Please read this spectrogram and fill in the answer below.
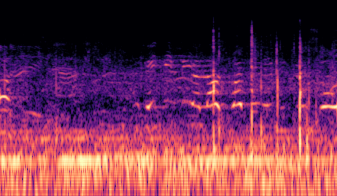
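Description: Tennis ball being hit during a doubles rally on a grass court: three sharp knocks in the second half, the last the loudest, with people talking in the background.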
